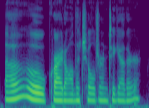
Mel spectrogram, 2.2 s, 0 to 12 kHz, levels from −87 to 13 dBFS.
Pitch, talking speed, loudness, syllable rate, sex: 190 Hz, 160 wpm, -17 LUFS, 4.5 syllables/s, female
